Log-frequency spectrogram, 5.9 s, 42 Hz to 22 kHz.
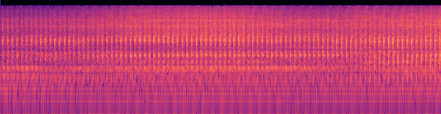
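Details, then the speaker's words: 1962 Chevrolet Biscayne, 235 Blue Flame inline-six with 3-speed column manual, sat in a Nebraska field since 1969 and just restarted: sharp, regular knock at about four per second over the idle, knocking really bad, cause unknown. "she's running it's knocking though it's knocking really bad"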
